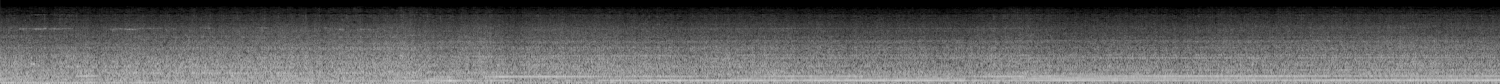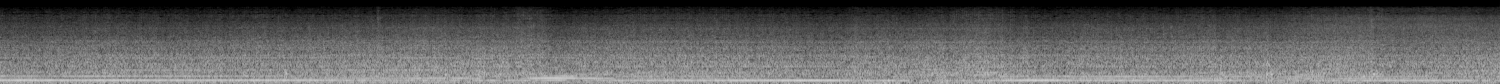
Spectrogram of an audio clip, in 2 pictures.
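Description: Crawler bulldozer's diesel engine running steadily under load. The engine note rises about five seconds in, dips briefly near the middle and climbs again later.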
